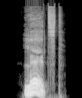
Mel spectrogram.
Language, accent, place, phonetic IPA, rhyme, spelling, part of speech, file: German, Germany, Berlin, [lɛːt͡st], -ɛːt͡st, lädst, verb, De-lädst.ogg
- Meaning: second-person singular present of laden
